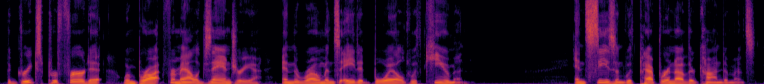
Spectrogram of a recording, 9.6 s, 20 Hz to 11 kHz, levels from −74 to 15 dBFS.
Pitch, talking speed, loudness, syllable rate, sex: 165 Hz, 145 wpm, -17 LUFS, 5.0 syllables/s, female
